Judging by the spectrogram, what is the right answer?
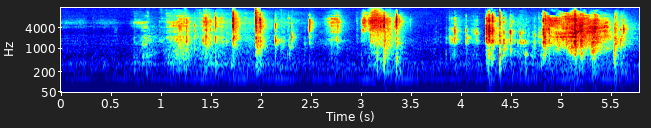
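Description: Crinkling and rustling of a foil anti-static bag full of loose LEDs, mixed with light plastic clicks and knocks as kit parts are picked up and moved off a cutting mat.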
